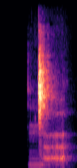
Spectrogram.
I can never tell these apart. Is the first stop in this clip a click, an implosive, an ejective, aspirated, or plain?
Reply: click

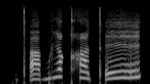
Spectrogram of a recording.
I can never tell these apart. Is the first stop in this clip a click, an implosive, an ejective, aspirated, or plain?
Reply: ejective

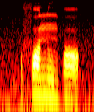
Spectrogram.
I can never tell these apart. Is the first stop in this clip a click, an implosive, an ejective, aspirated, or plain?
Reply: plain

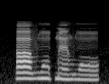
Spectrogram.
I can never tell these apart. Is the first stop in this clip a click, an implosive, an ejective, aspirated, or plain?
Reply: implosive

